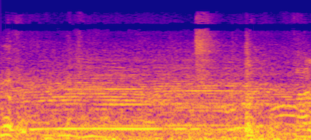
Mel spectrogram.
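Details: A steady, drawn-out moo from restless cattle being unloaded from a truck, held on one even pitch with faint overtones, over a background of murmuring voices and engine hum.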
